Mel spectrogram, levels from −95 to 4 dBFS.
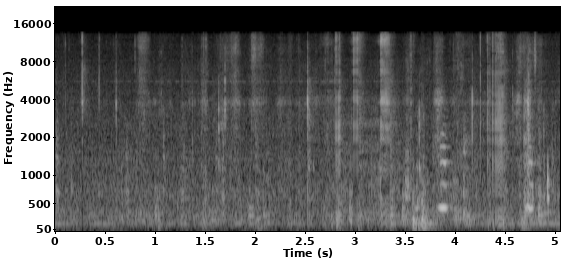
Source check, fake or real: fake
